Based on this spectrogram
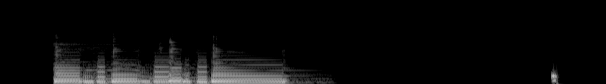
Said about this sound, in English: You'll hear the little jingle in a minute, and then we'll go into our second half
